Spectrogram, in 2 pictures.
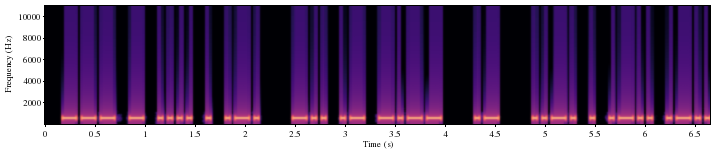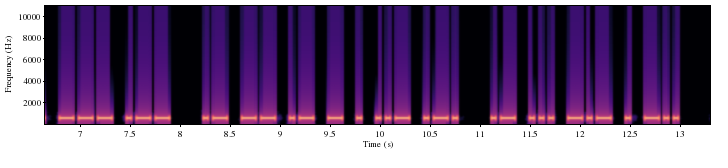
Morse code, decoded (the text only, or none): OTHER DAY A FELLOW AMATEUR ASKED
